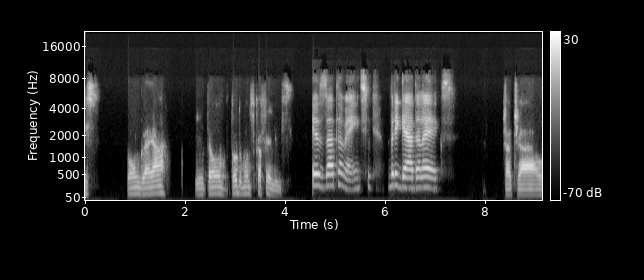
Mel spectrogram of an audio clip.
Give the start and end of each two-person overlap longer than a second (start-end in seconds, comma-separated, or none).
none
